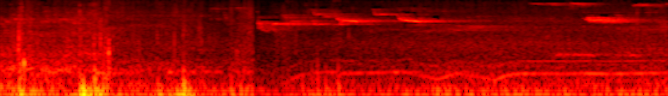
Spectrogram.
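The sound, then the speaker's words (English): A few hollow hoof clops of a horse going by on a woodland path in the first couple of seconds, further down the path, then quieter outdoor ambience with birds chirping in the background. “Just heard a horse going by a short while ago, further down.”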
